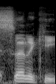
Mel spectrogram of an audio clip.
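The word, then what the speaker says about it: Sennecke: that's hockey business right there so um Becket seneki am I saying it right seneki yes I heard that name before now I'm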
